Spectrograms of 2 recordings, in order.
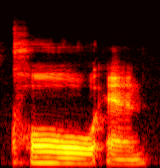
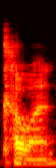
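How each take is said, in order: First: The first vowel is held long. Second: The first vowel is kept short. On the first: The speaker calls it right. "there's a a u like uh syllable afterwards" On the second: The speaker calls it wrong. "It's not just like koen"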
